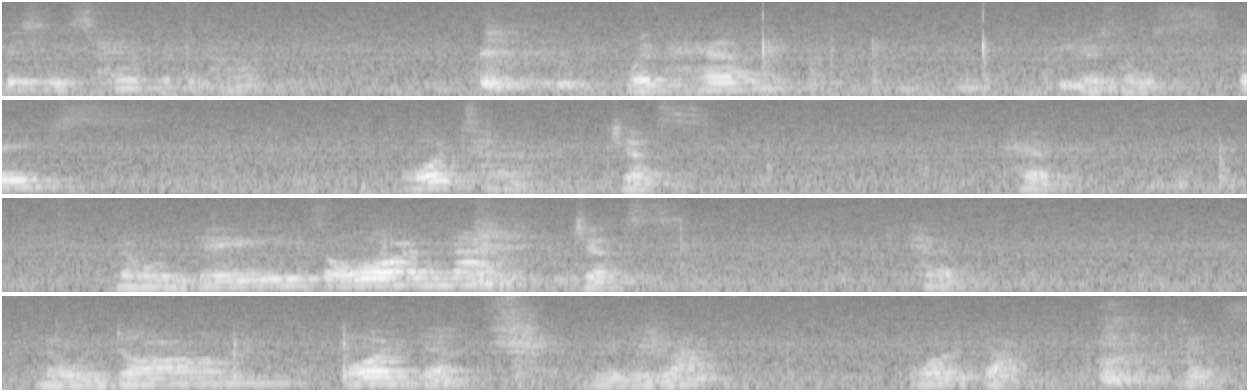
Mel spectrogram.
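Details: Adult performer with aphasia after a stroke, speaking in a play developed through aphasia research and therapy-through-arts programs; real, not acted impairment; aphasia.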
